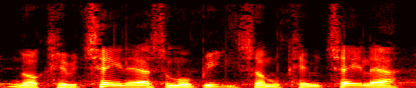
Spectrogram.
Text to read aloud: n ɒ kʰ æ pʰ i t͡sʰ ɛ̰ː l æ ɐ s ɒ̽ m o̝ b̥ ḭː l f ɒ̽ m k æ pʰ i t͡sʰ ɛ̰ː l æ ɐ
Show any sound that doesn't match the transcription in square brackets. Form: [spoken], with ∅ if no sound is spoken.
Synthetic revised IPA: n ɒ kʰ æ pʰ i t͡sʰ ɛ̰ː l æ ɐ s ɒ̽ m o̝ b̥ ḭː l [s] ɒ̽ m [kʰ] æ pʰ i t͡sʰ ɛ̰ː l æ ɐ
